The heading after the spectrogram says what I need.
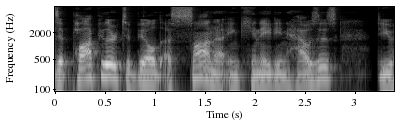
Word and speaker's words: sauna: have a sauna, or I think they say sauna, but the improper but most common pronunciation is sauna. That's how we all say it.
